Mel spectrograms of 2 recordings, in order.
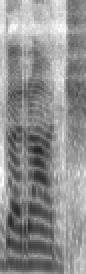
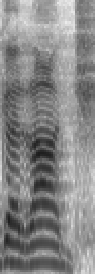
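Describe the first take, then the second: Both takes have the same delivery.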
